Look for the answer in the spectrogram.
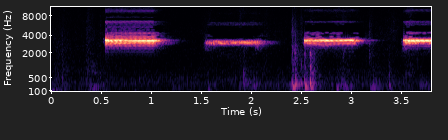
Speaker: there you might be able to hear the panel beeping downstairs too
